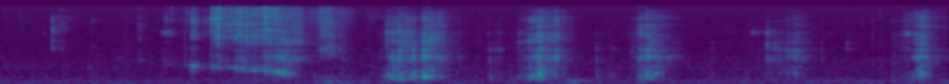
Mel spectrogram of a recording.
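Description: Someone biting into and chewing a crispy fried carrot stick coated in breadcrumbs and sesame seeds. There is a longer crunchy bite about a second in, then five or six short chewing crunches about half a second apart.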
